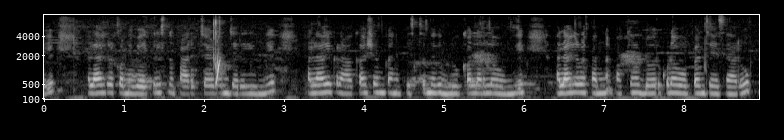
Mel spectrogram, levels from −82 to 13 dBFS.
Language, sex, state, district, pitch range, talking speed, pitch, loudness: Telugu, female, Andhra Pradesh, Sri Satya Sai, 220-245 Hz, 155 wpm, 230 Hz, -23 LUFS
